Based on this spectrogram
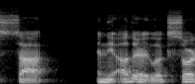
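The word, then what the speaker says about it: さ: This tells us both these kanas have the a pronunciation. And if we look at the first one, it looks like a backwards S. So this is sa.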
